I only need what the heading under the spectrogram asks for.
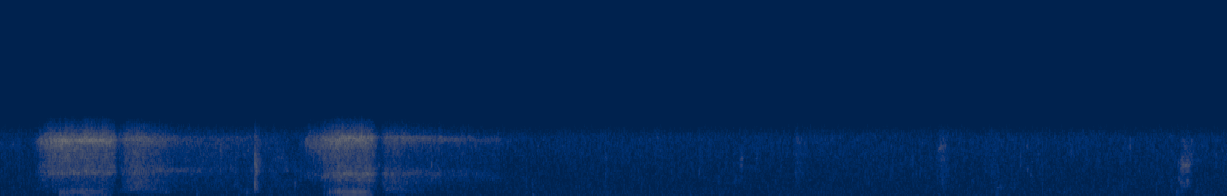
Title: Snoring after a peanut butter wonder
